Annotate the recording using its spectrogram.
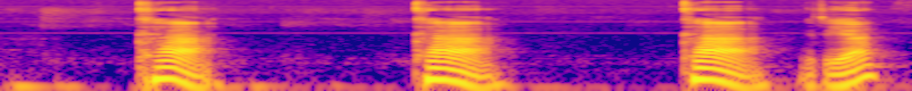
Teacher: pertama sifat huruf kaff yang pertama ialah Hans Apa artinya yaitu Saat kita memaafkan huruf Kaf harus terdengar ada suara aliran nafas gitu ya harus ada terdengar suara nafas saat kita melakukan huruf Kaf · Yaitu saat kita melafalkan huruf kaf harus terdengar ada suara aliran nafas. · Suara tidak mengalir saat kita melafalkan huruf kaf karena tertutupnya makhraj dengan sempurna. Jadi suara tidak mengalir saat kita lafalkan. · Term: hams, asyiddah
